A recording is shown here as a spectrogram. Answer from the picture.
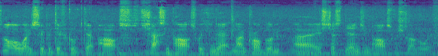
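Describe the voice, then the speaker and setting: Someone with a British accent talks at a very fast pace with hardly any pauses and fairly even intonation. Music plays in the background. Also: man, medium pitch for a man. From UK. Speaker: travel vlogger. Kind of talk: casual vlog talk.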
